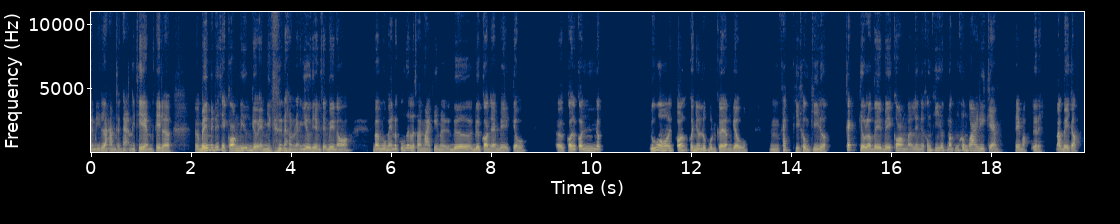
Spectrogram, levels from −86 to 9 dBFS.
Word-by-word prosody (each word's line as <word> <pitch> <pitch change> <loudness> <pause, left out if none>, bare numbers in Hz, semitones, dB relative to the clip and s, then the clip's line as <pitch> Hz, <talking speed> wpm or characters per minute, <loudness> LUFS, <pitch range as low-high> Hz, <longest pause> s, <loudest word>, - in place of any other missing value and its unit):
em 115 - -3
đi 140 +1 -4
làm 100 -8 -1
chẳng 90 - -9
hạn - - -5
thì 115 -2 +4
em 115 +5 -1
có - - -17
thể - - +2
là, 95 0 +3 0.5
ờ, 130 - -3
bế 150 +5 +8
mấy 185 +1 -2
đứa 115 - -1
trẻ - - +2
con, 155 +2 +7
ví 165 - +2
dụ, 180 - +1
như 170 - -3
kiểu, - - +3
em 120 +7 -1
nhìn 135 -3 -2
đứa 155 - +4
nào 140 -9 -3
đáng 110 +4 -6
yêu 130 -2 +2
thì 120 - +1
em 110 -1 -1
sẽ 130 - -2
bế 110 -2 +1
nó. 115 +9 -3 0.4
Mà 145 -2 +4
bố 135 +1 -2
mẹ 185 +3 -1
nó 140 - -2
cũng 165 +5 -3
rất 185 - +1
là 170 - +2
thoải - - -1
mái 95 +3 -2
khi 140 - -3
mà 110 -4 -5
đưa 115 +1 +2
đưa 115 +1 +1
con - - +6
cho 105 - -1
em 100 0 -3
bế, 100 +4 -5
kiểu, 85 -1 -2 0.6
ờ, 100 0 -2
có 120 +3 +5
có - - +6
nh 155 0 -4 1.1
đúng 155 +4 +2
rồi, 175 -3 +4
có 165 - +5
có 150 - +1
nhiều 150 -3 0
lúc 165 +5 -1
buồn 115 -8 -6
cười 105 - +4
lắm, 145 - +1
kiểu, 90 -9 0 0.4
ừm, 100 -2 -7
khách 175 +10 -5 0.2
thì 120 - -4
không 125 +2 -2
ký 115 +2 -3
được, 150 - -3 0.3
khách, 190 0 +1
kiểu - - +4
là, 105 0 +4
bề 125 +1 +1
bế 125 +2 0
con 155 -4 +2
mà 115 -1 -4
lên 140 +4 -6
là 130 - -5
không 165 +5 -2
ký 155 +1 -4
được 175 -1 -6
mà - - -1
cũng 165 - -8
không 180 -2 -1
có - - +2
ai 155 -1 -2
đi 150 0 -2
kèm, 95 - -1 0.4
thế 145 - -1
em 145 - -4
bảo: - - -9
"Đưa 110 0 -2
đây, 110 -3 -9 0.3
bác 125 - +2
bế 105 -4 0
cho." - - -1
130 Hz, 290 wpm, -23 LUFS, 110-155 Hz, 1.1 s, bế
